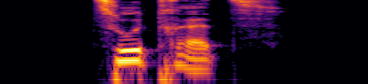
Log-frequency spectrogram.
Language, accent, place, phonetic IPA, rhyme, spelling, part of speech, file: German, Germany, Berlin, [ˈt͡suːtʁɪt͡s], -uːtʁɪt͡s, Zutritts, noun, De-Zutritts.ogg
- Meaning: genitive singular of Zutritt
